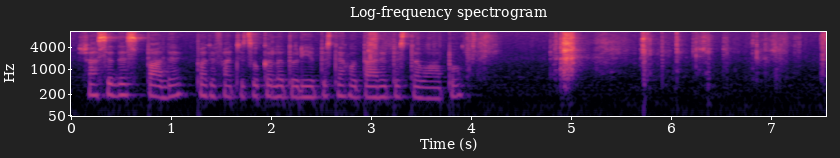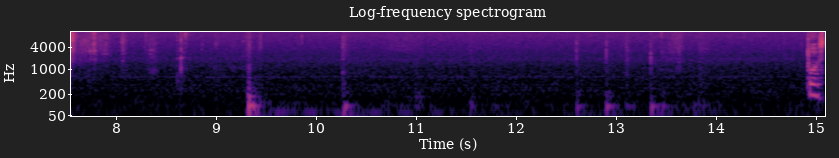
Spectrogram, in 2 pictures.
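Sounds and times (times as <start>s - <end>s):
cards shuffling: 3.0s - 3.4s, 4.0s - 8.9s
soft low thumps: 9.3s - 10.7s.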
